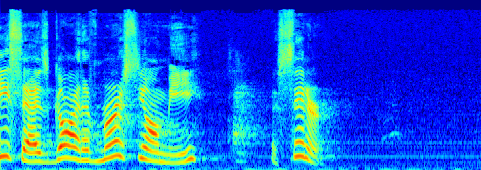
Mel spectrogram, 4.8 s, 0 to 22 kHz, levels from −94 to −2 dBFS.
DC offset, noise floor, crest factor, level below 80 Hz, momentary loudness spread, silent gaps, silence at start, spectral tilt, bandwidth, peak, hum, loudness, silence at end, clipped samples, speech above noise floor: under 0.1%; -60 dBFS; 18 dB; -72 dBFS; 13 LU; none; 0 s; -2.5 dB/octave; 17.5 kHz; -6 dBFS; none; -22 LUFS; 1.65 s; under 0.1%; 38 dB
